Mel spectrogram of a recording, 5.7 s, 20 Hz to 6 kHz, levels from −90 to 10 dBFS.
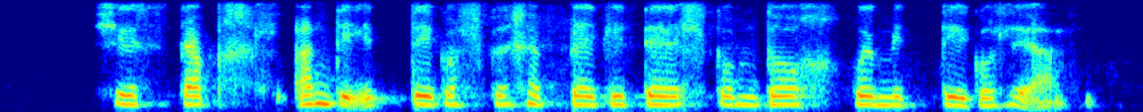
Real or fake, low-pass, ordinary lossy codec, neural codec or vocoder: fake; 5.4 kHz; Opus, 16 kbps; codec, 24 kHz, 6 kbps, HILCodec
